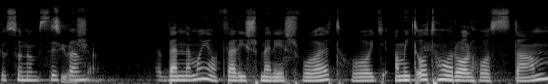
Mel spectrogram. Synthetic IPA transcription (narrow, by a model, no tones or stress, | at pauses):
køsønømseːɛn | bɛnːɛmo̞jɒɱfɛliʃmɛɾeːʃʋo̞lt̪ho̞ɟɒmit̪o̞t̪ho̞nroːlho̞st̪ɒm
